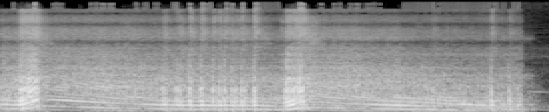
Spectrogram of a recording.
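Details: Yamaha Banshee two-stroke twin quad: sharp throttle blips that climb and fall away cleanly twice, crisp and even with no rattle; healthy engine.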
